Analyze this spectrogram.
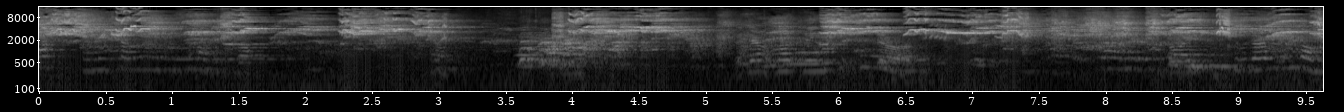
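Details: Captive rainbow lorikeet flock at feeding time in the Lorikeets Landing aviary, West Midlands Safari Park, UK; dense overlapping high-pitched screeching chatter, with a brief lull, while people talk in the background.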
